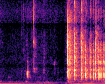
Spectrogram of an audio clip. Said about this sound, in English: Okay, roll your dice.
